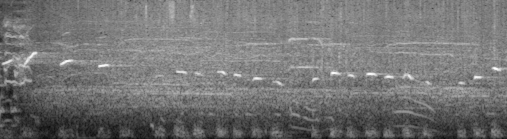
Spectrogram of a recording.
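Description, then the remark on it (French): A whistled melody of short, bright notes rides over a steady, thumping drum beat in a recorded song, the tune clear and continuous throughout. “C'est pas facile, surtout pour faire le bout qui siffle.”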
